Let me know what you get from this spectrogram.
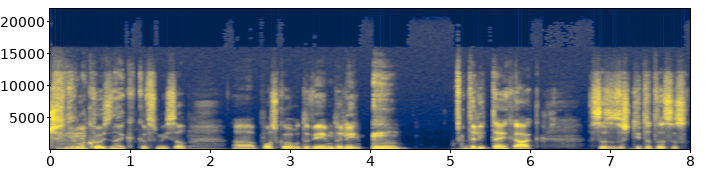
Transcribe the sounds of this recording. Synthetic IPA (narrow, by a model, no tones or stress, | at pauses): t͡ʃɛnʲaməkʰɔjznaɛkə̥kɤfsmisəlˠəposkɔɾʊd̪ɐvid̪imd̪ɐli | d̪ɐlit̪ɛnxak | səzːɐʃt̪it̪ət̪əsəs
